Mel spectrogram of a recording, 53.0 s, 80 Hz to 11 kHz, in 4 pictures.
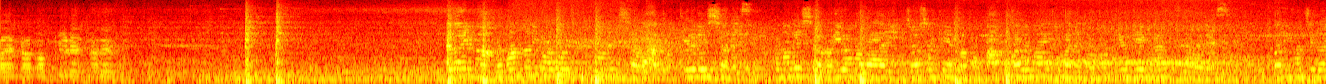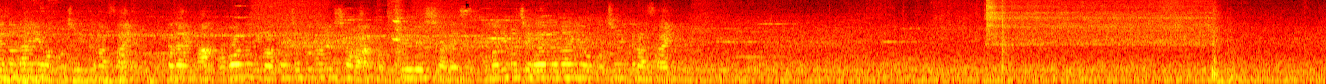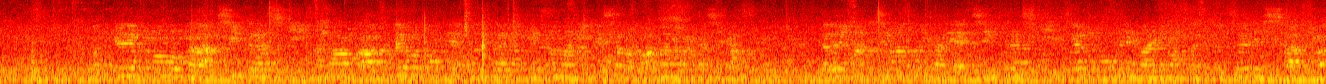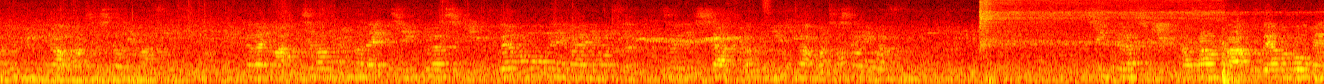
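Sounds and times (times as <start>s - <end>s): electric train arriving: 0.0s - 53.0s
air hiss: 23.1s - 25.5s, 49.6s - 52.0s.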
